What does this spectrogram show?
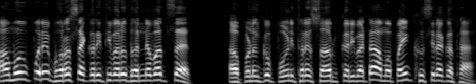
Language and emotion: Odia, happy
